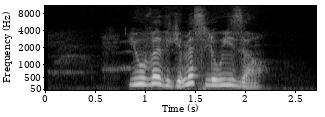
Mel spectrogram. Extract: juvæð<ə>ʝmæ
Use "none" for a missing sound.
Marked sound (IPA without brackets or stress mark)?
ə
